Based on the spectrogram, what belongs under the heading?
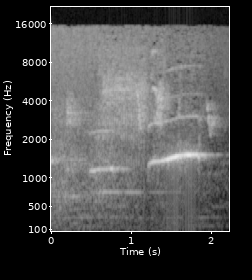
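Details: Black Cuckoo (Cuculus clamosus), southern Africa, giving its mournful whistled call: two level notes, then a louder, drawn-out note rising at the end.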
